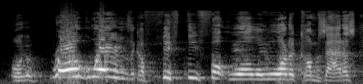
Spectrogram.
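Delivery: loud, high dramatic telling. Real, not acted. Speaker telling host of the wave, loud dramatic build. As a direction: paint the giant wave with excitement.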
